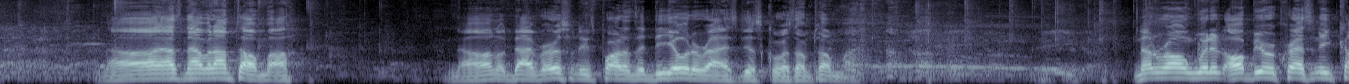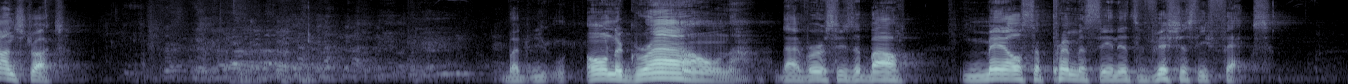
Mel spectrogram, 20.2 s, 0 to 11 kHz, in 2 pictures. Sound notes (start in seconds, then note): 6.4 laughter; 11.1 laughter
